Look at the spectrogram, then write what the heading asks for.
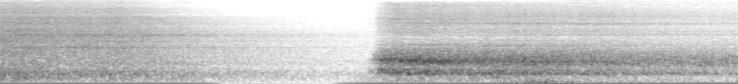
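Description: Deep, heavy breathing: one long, airy breath trails off into a brief near-silence, then another breath starts abruptly and loudly and carries on to the end.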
